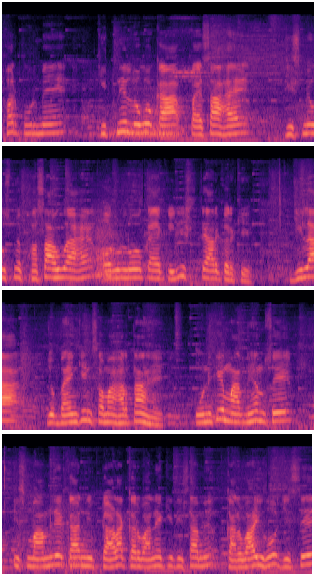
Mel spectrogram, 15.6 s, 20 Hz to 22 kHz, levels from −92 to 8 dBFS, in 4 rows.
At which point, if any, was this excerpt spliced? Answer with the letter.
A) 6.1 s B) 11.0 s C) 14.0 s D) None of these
D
